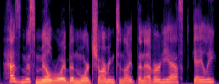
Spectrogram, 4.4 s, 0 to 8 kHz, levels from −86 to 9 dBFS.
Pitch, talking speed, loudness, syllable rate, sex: 215 Hz, 180 wpm, -17 LUFS, 4.5 syllables/s, female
